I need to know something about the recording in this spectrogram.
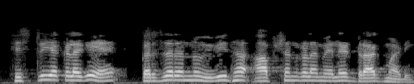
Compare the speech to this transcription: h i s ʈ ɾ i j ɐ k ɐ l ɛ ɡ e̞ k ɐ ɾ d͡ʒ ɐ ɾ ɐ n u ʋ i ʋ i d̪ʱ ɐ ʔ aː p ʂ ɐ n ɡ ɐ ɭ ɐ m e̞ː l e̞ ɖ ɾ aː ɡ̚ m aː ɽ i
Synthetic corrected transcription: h i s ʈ ɾ i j ɐ k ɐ ɭ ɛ ɡ e̞ k ɐ ɾ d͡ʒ ɐ ɾ ɐ nː u ʋ i ʋ i d̪ʱ ɐ ʔ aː p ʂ ɐ n ɡ ɐ ɭ ɐ m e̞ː l e̞ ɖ ɾ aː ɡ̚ m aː ɽ i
